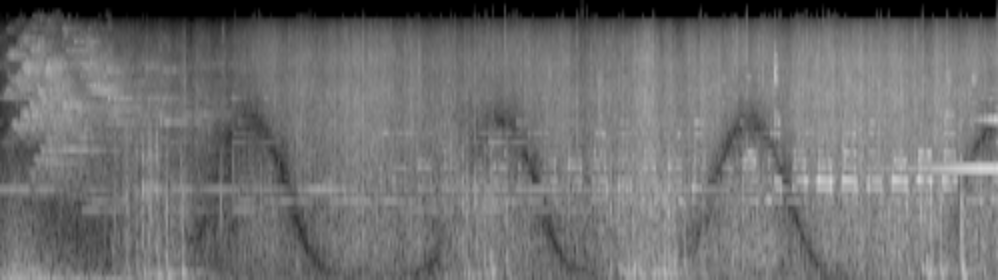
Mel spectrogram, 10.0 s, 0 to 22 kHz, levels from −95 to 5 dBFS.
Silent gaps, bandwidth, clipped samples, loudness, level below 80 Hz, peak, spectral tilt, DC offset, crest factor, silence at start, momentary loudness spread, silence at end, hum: none; 18 kHz; under 0.1%; -20 LUFS; -46 dBFS; 0 dBFS; 0 dB/octave; under 0.1%; 22 dB; 0 s; 14 LU; 0 s; none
